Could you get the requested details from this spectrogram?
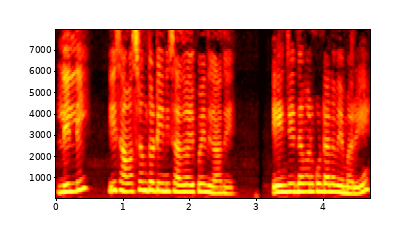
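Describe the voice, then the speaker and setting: Figure: caring elder sister in a cartoon, voiced by a woman. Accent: Telangana Telugu. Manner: advising. Pitch: very high. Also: fast, a little mellow. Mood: concerned. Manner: questioning, advising.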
